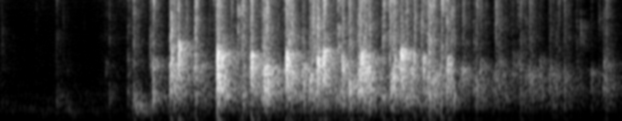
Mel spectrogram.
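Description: Audience applauding, starting about a second in, swelling quickly and dying away near the end.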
